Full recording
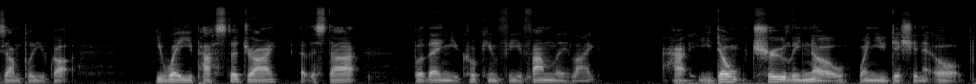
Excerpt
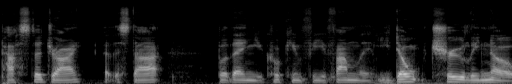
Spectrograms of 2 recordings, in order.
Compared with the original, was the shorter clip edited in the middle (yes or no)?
yes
